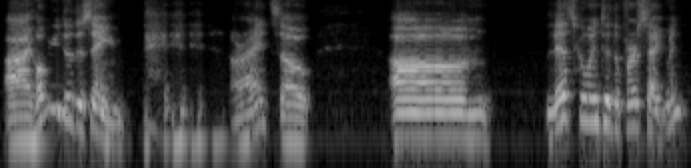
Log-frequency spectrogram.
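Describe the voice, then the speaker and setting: A male livestream host chats casually with his viewers, rambling through his thoughts with frequent fillers, restarts and self-corrections. His voice sits at an ordinary middle pitch, sing-song and fairly bright, and he speaks slowly.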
